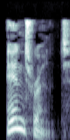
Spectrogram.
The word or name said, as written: entrant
